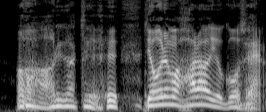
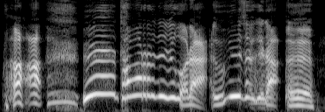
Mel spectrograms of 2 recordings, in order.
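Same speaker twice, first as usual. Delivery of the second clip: tipsy delight; 8 semitones higher than usual. Acted. Drunk brother savouring the sake.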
